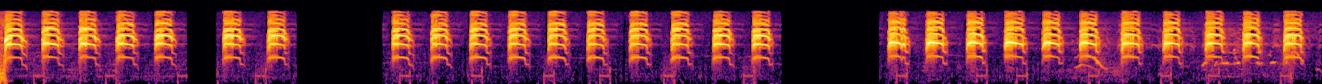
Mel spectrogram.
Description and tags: quero-quero
South american, south brazilian bird.
South, bird, brazilian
